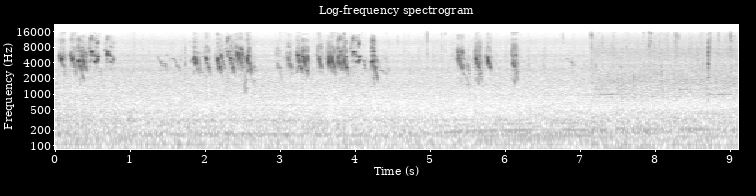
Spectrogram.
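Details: Hand-fed sparrows on posts at a Tenmangu shrine, 24 November 2023: clustered bursts of high chirps early on, becoming sparser, over a low steady background hum.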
